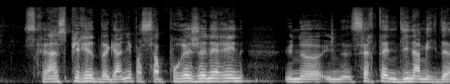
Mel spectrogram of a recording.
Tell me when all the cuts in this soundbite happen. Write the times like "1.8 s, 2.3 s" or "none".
0.9 s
